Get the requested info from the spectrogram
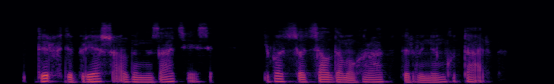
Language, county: Lithuanian, Panevėžys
